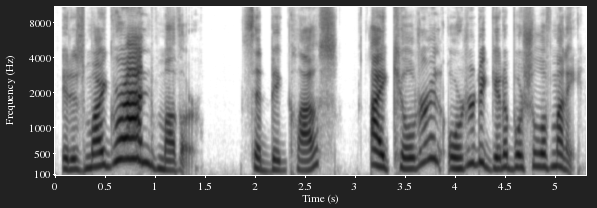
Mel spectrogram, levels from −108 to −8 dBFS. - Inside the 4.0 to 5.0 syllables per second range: No, 5.6 syllables/s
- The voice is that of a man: No, female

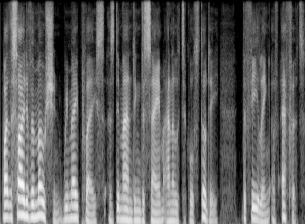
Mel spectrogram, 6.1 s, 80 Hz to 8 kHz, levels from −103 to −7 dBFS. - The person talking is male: Yes, male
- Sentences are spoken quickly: No, average, 175 wpm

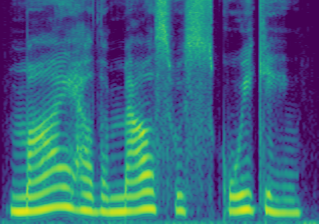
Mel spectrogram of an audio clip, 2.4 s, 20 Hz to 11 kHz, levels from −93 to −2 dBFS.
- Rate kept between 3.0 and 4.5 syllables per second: Yes, 3.7 syllables/s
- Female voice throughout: Yes, female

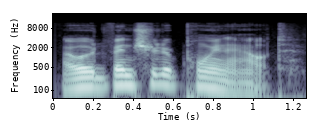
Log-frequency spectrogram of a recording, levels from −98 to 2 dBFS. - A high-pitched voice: No, low, 120 Hz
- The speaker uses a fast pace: Yes, fast, 285 wpm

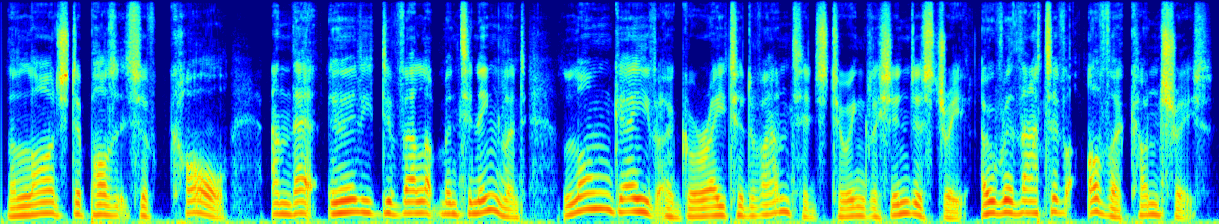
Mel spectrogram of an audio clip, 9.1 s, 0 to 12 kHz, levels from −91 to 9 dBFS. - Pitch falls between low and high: Yes, medium, 150 Hz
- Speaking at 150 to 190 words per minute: Yes, average, 155 wpm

